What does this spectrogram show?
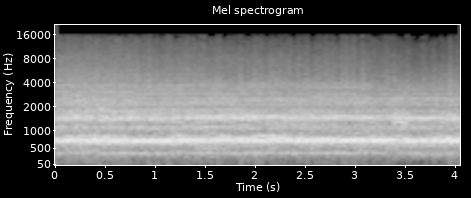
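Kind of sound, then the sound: crowd, football stadium crowd cheering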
